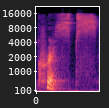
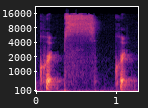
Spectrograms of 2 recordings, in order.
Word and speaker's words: crisps: It's the sps sound at the end, crisps. You'll find a lot of people mispronouncing them as crips, when they should be crisps.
